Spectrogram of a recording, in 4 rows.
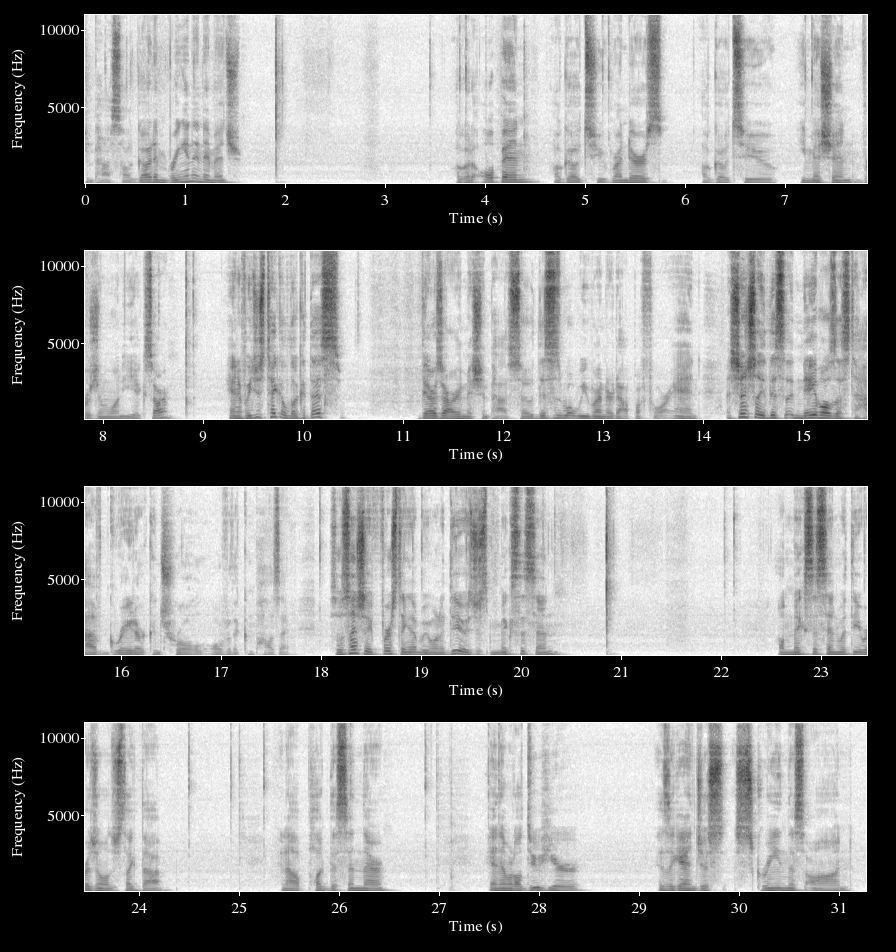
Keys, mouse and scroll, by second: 0.0 click, 0.2 typing, 1.0 Down, 1.9 Return, 3.8 click, 9.1 middle click, 10.1 ctrl+shift+click, 20.0-20.8 typing, 21.9-27.2 drag.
